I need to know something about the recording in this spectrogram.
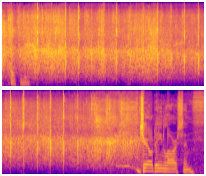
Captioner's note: applause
